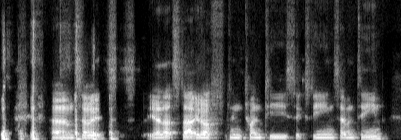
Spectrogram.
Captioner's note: laughing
